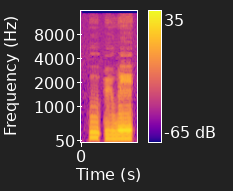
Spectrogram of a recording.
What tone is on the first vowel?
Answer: high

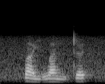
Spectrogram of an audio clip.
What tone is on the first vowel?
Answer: low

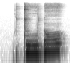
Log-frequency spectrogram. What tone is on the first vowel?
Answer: low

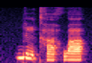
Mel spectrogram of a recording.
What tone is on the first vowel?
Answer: falling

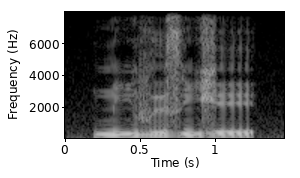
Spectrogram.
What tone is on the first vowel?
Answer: rising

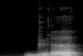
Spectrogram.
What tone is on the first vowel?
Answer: low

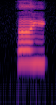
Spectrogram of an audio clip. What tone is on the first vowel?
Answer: high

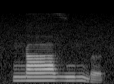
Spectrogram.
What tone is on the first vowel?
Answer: high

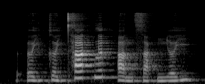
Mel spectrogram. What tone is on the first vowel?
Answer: low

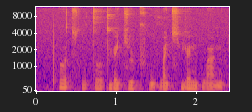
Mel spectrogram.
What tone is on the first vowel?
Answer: falling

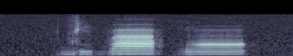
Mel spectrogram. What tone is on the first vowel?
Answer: low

